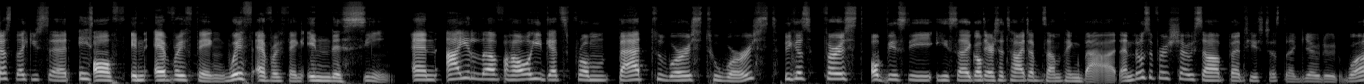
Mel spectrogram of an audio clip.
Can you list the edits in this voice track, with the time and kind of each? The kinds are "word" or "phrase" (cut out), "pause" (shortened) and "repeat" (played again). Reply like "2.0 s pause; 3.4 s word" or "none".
0.9 s word; 5.4 s word; 9.8 s phrase; 10.4 s phrase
